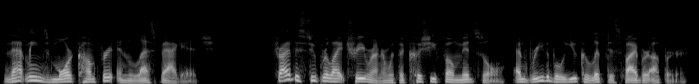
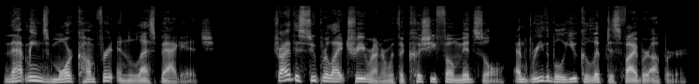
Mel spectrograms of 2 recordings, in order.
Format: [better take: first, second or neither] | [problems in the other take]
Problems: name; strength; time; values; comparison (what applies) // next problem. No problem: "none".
second | muffled; very; fading above 2.5 kHz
